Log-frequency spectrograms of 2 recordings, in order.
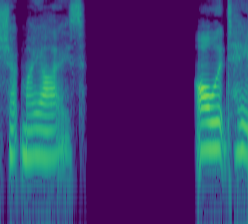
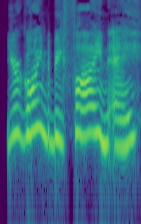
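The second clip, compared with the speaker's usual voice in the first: higher, louder tearful pleading; desperate reassurance; 7 semitones higher, 7 dB louder than usual. A narrator's reading. Pei pleads over her dying friend. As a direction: beg her to be fine.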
